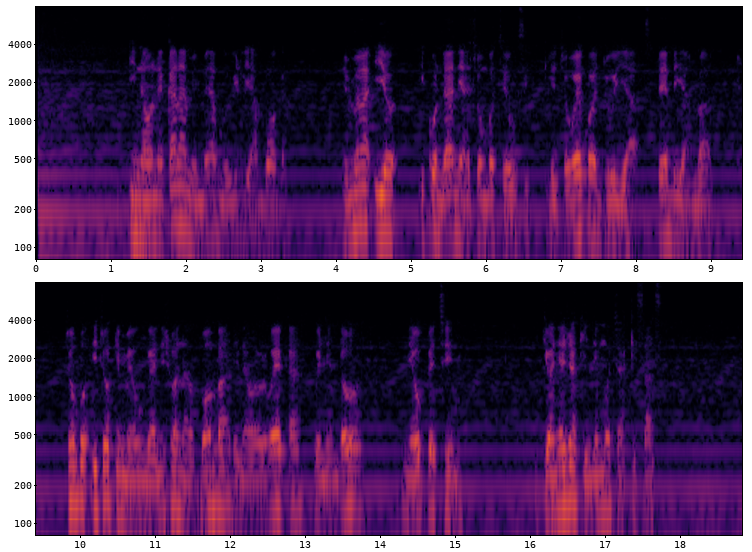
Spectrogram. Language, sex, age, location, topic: Swahili, male, 18-24, Nairobi, agriculture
